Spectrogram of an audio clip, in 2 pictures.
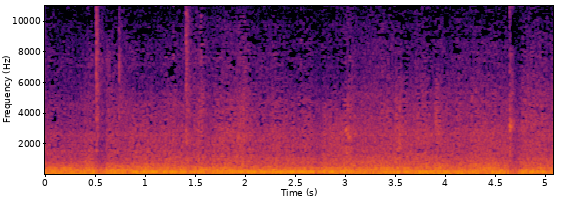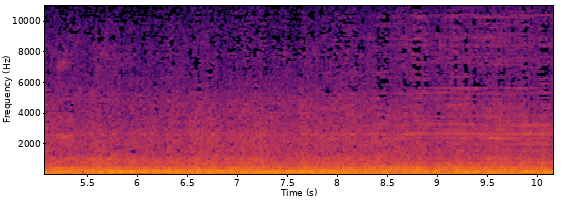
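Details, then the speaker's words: AC outdoor unit after replacing the failed compressor capacitor with a 60 capacitor; steady compressor hum under the fan's even whoosh, no clicking or stalling; compressor and fan motor running normally. "Sound আসতেছে। Compressor চলতেছে। Fan মোটরও চলতেছে।"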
